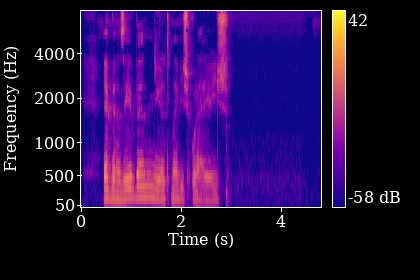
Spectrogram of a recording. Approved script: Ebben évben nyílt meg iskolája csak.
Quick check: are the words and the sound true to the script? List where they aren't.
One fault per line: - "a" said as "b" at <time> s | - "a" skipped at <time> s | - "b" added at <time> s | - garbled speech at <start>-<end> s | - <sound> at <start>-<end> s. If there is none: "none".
- "az" added at 0.7 s
- "csak" said as "is" at 2.6 s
